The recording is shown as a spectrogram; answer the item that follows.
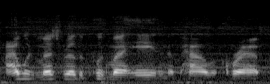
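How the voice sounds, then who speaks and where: A man's voice: fairly low pitch, steady tone, a little fast, warm tone, low-quality recording. A man in casual chat, speaking bluntly with crude slang. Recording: clear background noise.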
